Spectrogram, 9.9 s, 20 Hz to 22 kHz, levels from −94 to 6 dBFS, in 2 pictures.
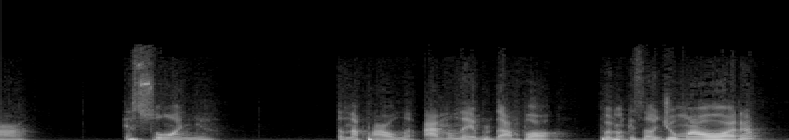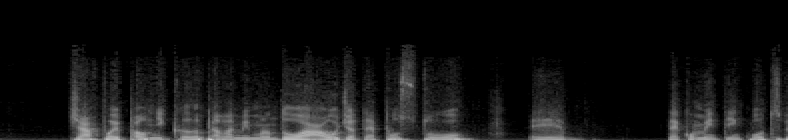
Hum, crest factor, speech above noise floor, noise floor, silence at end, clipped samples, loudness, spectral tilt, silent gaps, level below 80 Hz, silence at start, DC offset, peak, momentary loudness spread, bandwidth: none; 24 dB; 52 dB; -79 dBFS; 0 s; under 0.1%; -29 LUFS; -6.5 dB/octave; none; -40 dBFS; 0 s; under 0.1%; -6 dBFS; 15 LU; 13 kHz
